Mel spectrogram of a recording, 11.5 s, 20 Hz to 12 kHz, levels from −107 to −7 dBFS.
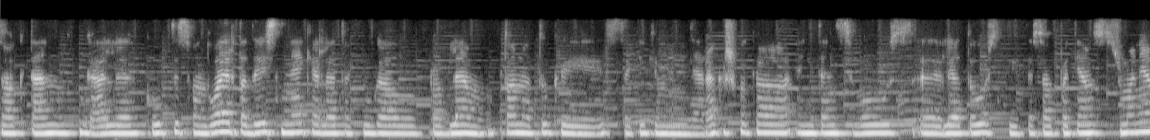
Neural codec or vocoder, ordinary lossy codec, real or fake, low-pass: none; AAC, 64 kbps; real; 7.2 kHz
